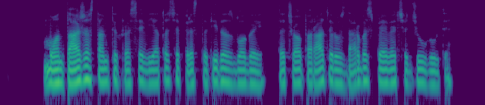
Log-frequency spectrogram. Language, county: Lithuanian, Kaunas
